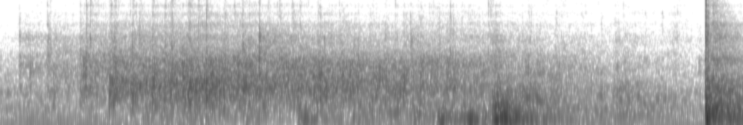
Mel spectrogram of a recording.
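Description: Spectators clap and cheer in an echoing hall.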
